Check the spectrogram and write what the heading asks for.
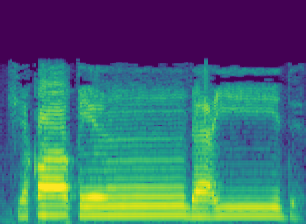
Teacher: الذين اختلفوا في الكتاب لفي شقاق بعيد، هنا الحكم التجويدي إقلاب، تنوين كسر جاء بعد حرف الباء، فقلبنا النون ميما مخفى عند الباء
